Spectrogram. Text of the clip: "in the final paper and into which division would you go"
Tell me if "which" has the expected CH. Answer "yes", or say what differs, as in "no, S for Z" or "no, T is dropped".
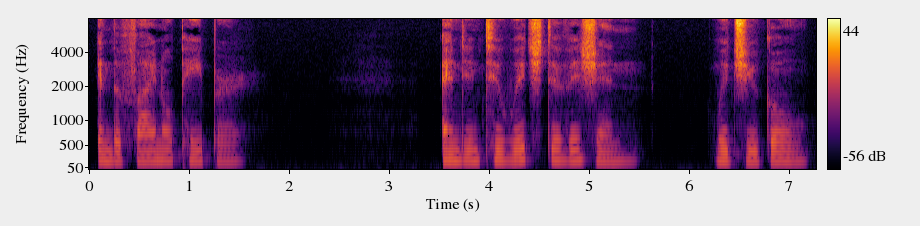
yes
